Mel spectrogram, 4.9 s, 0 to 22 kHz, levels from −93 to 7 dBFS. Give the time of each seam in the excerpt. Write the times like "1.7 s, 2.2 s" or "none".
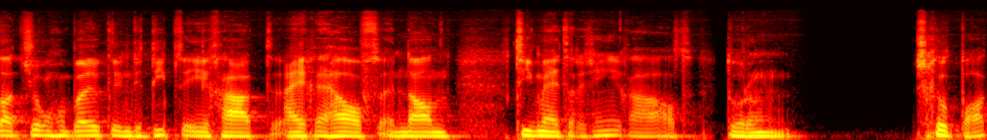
1.4 s, 2.8 s, 3.5 s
